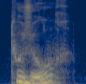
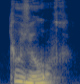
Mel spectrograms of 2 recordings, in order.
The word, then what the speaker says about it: toujours: So you don't say toujours, for example, you say toujours, keeping the S silent.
